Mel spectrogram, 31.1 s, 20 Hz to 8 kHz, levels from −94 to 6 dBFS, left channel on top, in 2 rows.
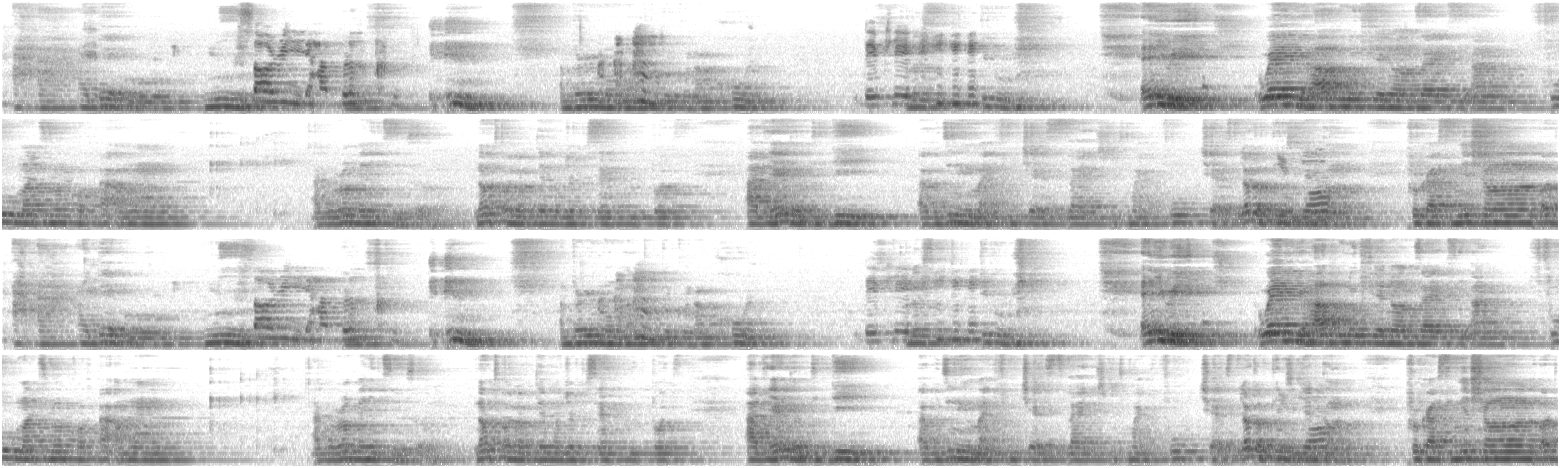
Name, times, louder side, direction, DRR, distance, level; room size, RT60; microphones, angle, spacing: voice 1, 0.1-1.7 2.0-2.5 3.4-3.8 4.3-4.8 5.1-7.6 9.0-9.3 9.8-10.4 11.0-15.0 15.4-17.3 18.7-19.9 20.3-22.2 23.0-24.2 24.7-29.0 29.6-31.1, equal, 45° right, -3 dB, 4.6 m, -33 dB
voice 2, 2.4-4.0 6.0-6.6 8.6-9.8 28.3-28.9 30.4-30.5, left 4 dB, 90° left, 12 dB, 0.9 m, -35 dB
22.0 x 15.5 x 4.3 m, 1.3 s
head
